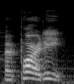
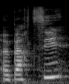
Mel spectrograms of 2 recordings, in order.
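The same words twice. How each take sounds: First: The word is pronounced the English way. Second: The word is pronounced the French way. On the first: This is how people in Quebec say it. "Nous autres, c'est vraiment un party. On va le prononcer à l'anglaise" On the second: This is how people in France say it. "vous, vous allez dire un party"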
